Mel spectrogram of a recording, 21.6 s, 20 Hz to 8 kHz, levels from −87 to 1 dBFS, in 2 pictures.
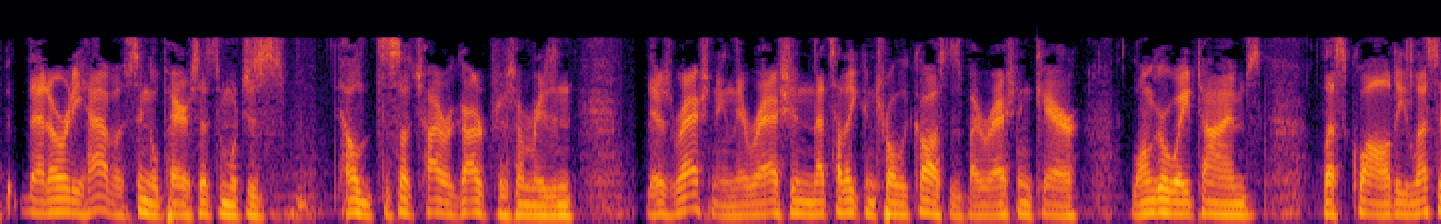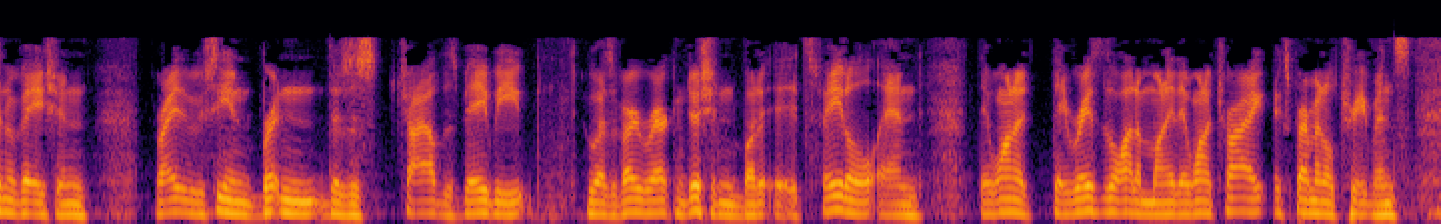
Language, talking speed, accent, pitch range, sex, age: English, 205 wpm, American, 105-125 Hz, male, 30-49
